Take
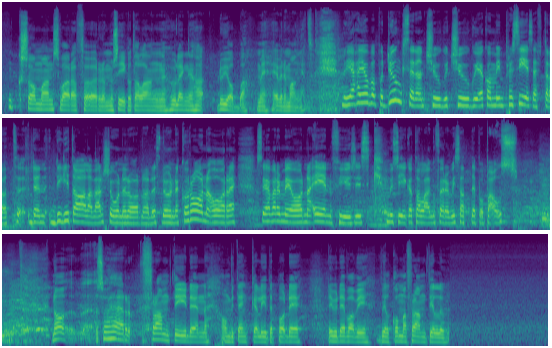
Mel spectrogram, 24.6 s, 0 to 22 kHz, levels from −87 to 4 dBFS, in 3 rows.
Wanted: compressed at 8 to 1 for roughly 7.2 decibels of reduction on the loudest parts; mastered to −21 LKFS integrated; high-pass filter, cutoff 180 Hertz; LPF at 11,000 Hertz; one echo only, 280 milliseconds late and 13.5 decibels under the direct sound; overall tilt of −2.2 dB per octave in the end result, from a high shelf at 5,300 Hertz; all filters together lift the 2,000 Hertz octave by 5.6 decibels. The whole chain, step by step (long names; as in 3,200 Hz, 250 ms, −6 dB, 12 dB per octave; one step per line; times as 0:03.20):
high-pass filter 180 Hz
low-pass filter 11,000 Hz
parametric band 2,000 Hz +5.5 dB
high-shelf EQ 5,300 Hz +9 dB
downward compressor 8 to 1, threshold −19 dBFS
single-tap delay 280 ms −13.5 dB
level +3 dB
